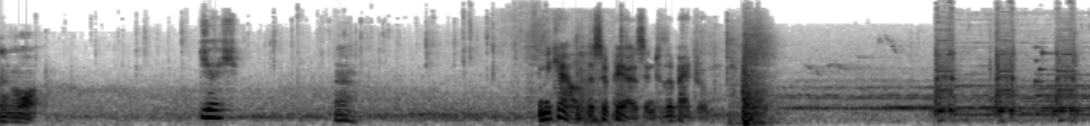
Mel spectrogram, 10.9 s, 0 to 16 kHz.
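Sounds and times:
speech: 0.0 - 0.5, 2.0 - 2.4, 3.3 - 3.7, 5.4 - 7.2
slow inkjet printer printing profiles of crime victims: 9.2 - 10.8.

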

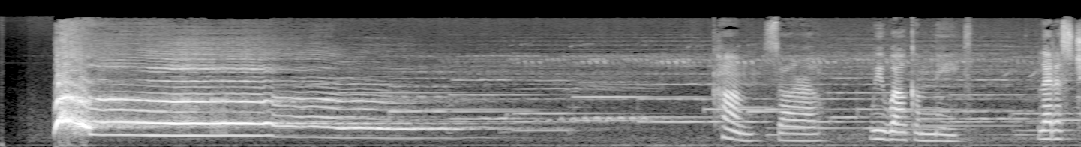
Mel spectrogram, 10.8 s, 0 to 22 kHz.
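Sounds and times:
wolves howling together in reply to a call: 0.6 - 6.9
speech: 7.2 - 9.8, 10.4 - 10.7.

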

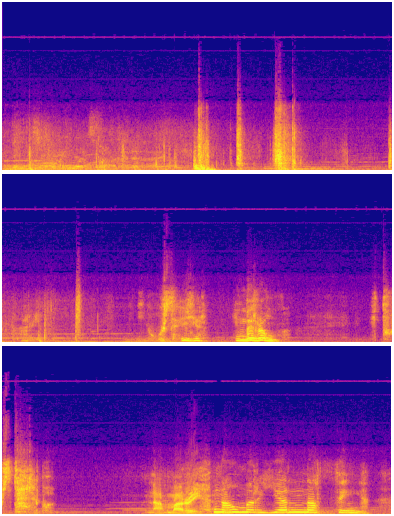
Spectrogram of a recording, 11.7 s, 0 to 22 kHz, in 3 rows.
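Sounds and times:
low steady noise: 0.0 - 11.6
door being shut and locked: 1.9 - 3.2
speech: 5.7 - 6.8, 9.5 - 11.6.

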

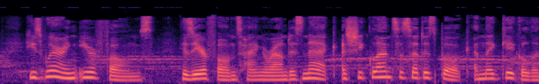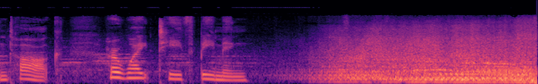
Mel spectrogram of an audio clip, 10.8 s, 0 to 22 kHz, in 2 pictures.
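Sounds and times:
speech: 0.3 - 8.8
airplane engine roar during a descent: 8.2 - 10.7.

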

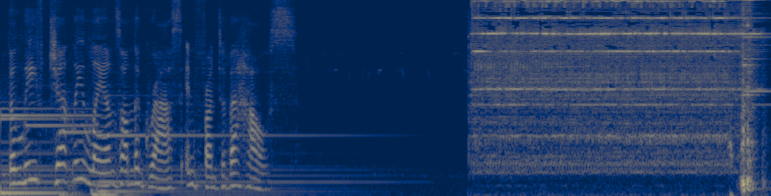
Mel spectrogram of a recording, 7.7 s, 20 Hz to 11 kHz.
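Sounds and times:
speech: 0.1 - 3.0
shrill electronic alarm clock ringing: 4.7 - 7.7.

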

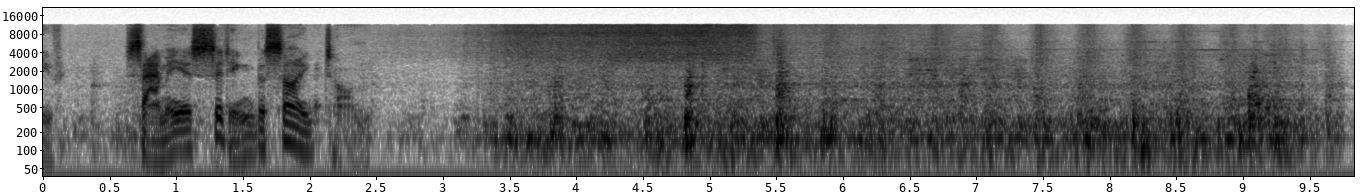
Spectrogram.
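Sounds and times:
speech: 0.1 - 2.6
steam train chugging as it pulls away: 2.6 - 9.8
steam train steam hissing: 2.7 - 7.3.

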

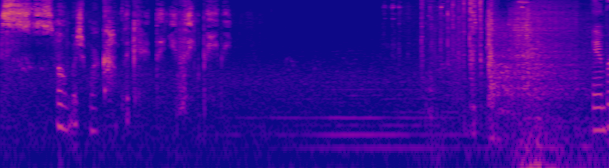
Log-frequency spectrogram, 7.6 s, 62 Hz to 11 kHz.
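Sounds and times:
speech: 0.7 - 1.8, 7.4 - 7.6
truck revving and driving off along a road: 6.1 - 7.6.

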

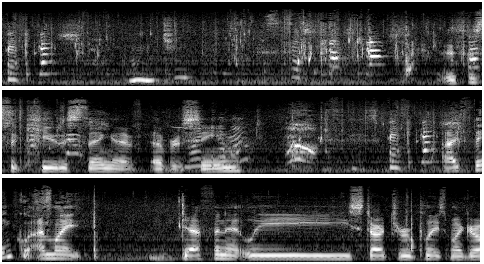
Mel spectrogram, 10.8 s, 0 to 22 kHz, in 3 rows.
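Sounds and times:
Alsatian dog splashing in pool water: 0.0 - 4.1
speech: 3.3 - 5.6, 6.5 - 10.7.

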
